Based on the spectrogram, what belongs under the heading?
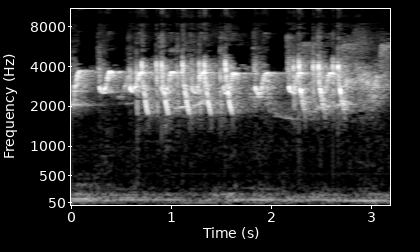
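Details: Olive-backed tailorbird (Orthotomus sepium) singing a rapid, machine-gun-like high chattering series of sharp notes, steady and insistent, with a faint low hum underneath.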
